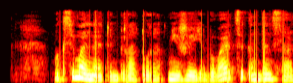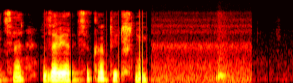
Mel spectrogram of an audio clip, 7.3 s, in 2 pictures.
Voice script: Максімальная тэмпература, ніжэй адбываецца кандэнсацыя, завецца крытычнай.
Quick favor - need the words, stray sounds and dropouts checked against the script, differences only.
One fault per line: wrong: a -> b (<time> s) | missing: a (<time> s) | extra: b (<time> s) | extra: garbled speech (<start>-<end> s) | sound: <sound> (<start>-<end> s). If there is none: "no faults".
sound: whoosh (6.3-6.6 s)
